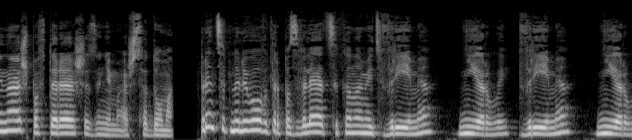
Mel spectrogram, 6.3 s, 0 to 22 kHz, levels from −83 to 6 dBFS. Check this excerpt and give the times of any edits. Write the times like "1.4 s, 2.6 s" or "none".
2.7 s, 5.2 s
